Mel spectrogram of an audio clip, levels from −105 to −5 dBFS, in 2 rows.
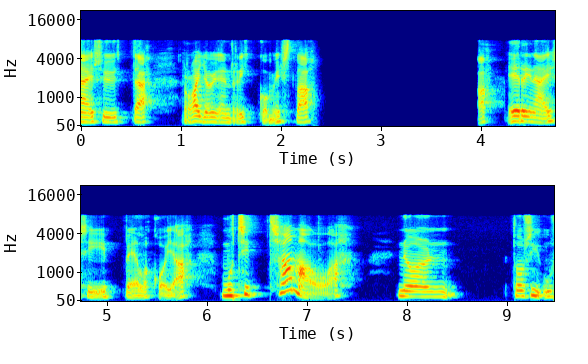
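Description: At 2.32 s the speech cuts out until 3.99 s, likely a long network dropout. A short fading buzz or hiss stretches the last sound, then about 1.56 s of silence, and it resumes with that chunk simply gone. Across the clip nothing reaches above 8 kHz, which fits a G.722-style call codec.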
